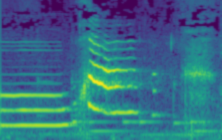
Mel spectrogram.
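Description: A woman's long, drawn-out excited vocal cry, held almost on one pitch and sagging slightly. About a second in comes a second, shorter cry that starts high and slides down.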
